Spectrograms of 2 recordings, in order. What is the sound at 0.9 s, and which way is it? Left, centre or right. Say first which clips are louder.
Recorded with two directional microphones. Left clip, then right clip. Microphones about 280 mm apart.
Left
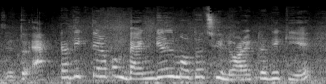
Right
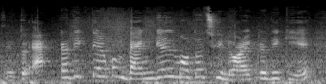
A woman's voice: even; right.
